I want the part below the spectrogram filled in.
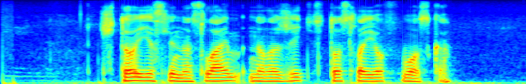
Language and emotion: Russian, neutral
